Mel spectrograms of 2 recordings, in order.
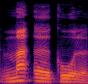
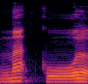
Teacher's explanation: Ini ma ditahan saja tapi jangan ada qalqalah ya.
